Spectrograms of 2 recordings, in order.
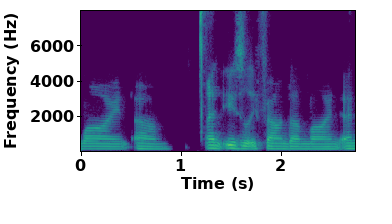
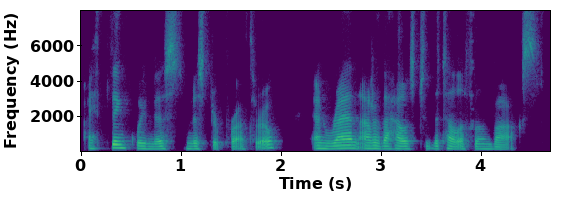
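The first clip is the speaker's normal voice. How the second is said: plain reading voice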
